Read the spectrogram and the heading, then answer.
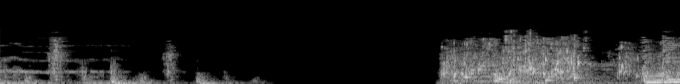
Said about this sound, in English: …, I was taking a bath long about a Saturday night. Yeah. Rubbed up, just relaxing in the tub, thinking everything was alright.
